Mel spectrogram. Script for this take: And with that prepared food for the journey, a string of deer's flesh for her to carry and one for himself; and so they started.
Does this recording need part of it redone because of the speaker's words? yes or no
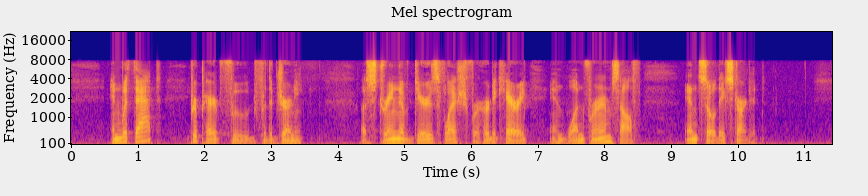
no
